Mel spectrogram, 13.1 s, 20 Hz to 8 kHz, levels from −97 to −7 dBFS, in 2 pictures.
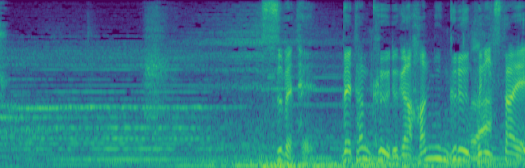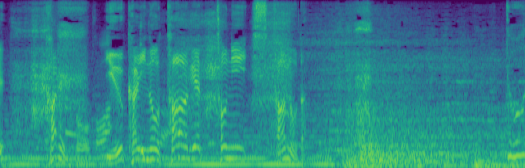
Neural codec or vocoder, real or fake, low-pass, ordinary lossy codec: none; real; none; none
